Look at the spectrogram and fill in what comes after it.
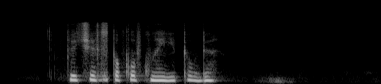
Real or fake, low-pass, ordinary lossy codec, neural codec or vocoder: fake; 7.2 kHz; none; codec, 16 kHz, 0.5 kbps, FunCodec, trained on Chinese and English, 25 frames a second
